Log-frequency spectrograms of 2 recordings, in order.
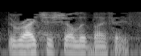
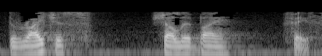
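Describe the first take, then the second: First: Said in the usual way. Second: The righteous... shall live by... faith, softer with long breaks; solemn pauses. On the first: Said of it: "Paul's quote read out". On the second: Shown as a demonstration. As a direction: let each word sink in, quietly. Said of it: "preacher repeats verse for weight".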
